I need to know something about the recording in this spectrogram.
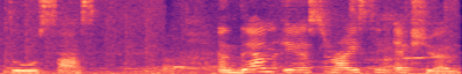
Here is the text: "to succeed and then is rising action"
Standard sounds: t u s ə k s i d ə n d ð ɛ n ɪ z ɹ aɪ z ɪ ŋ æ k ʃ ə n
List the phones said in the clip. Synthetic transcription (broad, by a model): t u s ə s ə n d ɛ n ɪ s ɹ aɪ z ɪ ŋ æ k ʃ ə n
